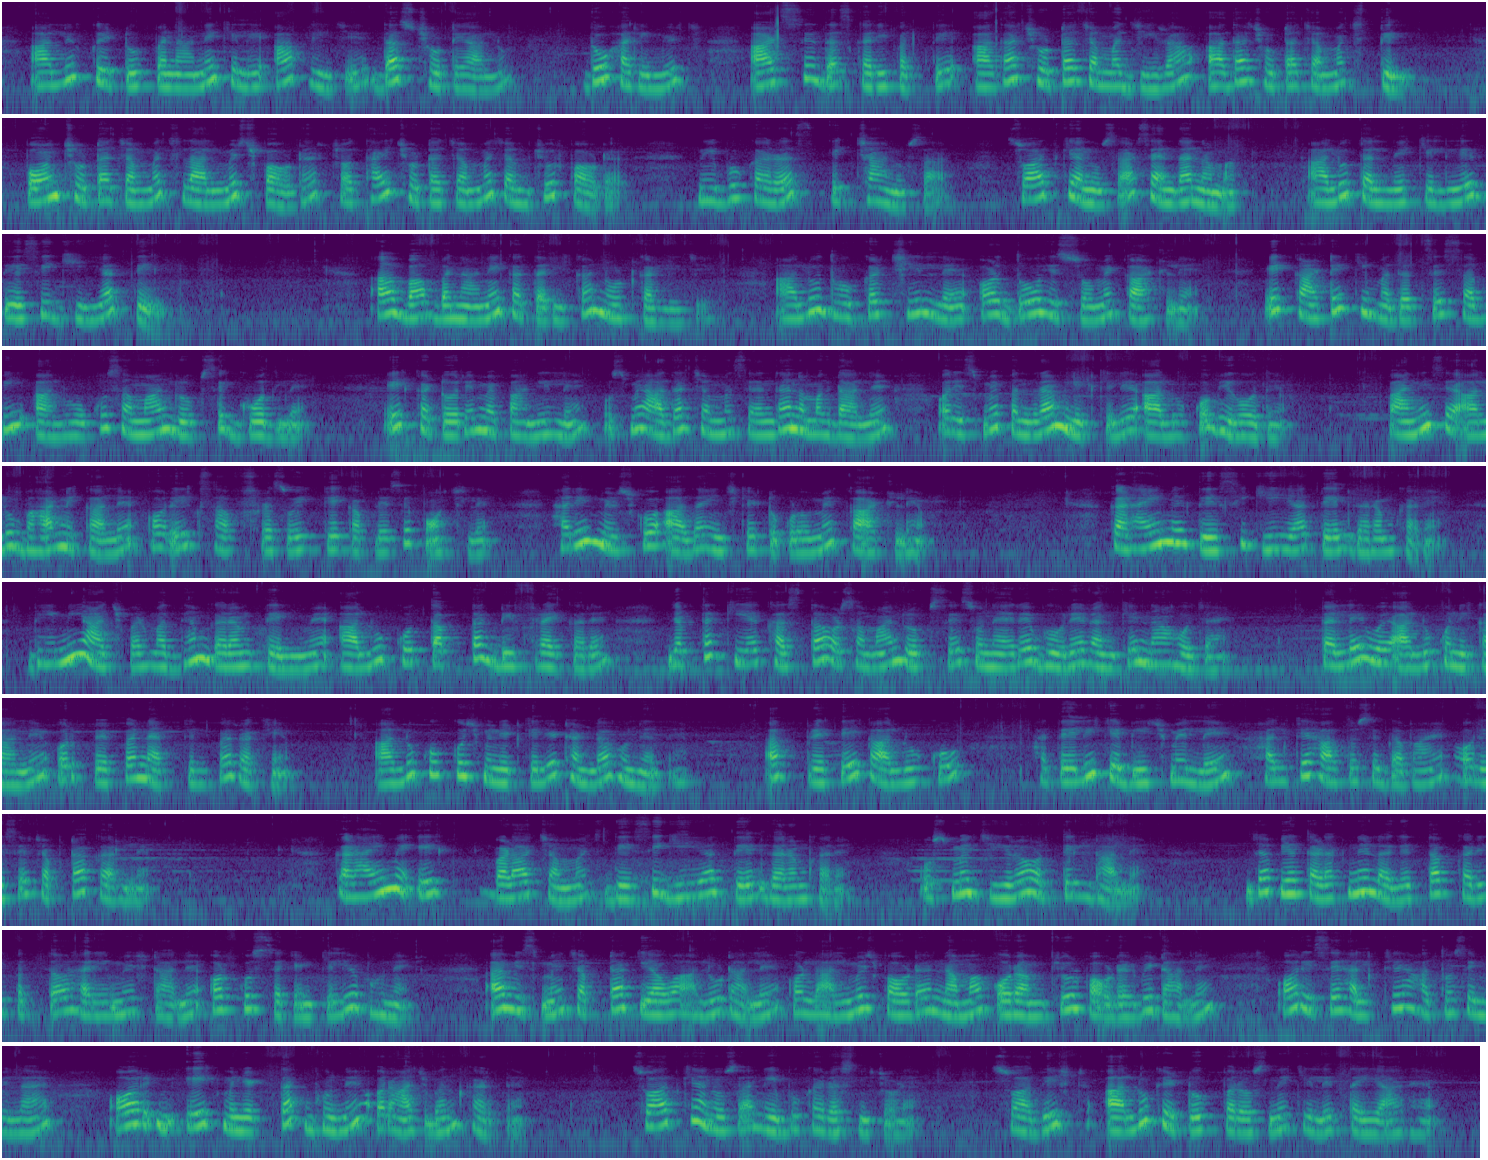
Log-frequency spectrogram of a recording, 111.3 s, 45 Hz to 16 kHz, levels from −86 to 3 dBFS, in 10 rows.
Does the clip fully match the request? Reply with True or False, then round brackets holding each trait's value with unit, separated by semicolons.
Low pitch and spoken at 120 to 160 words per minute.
False (205 Hz; 155 wpm)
